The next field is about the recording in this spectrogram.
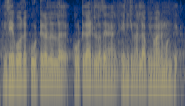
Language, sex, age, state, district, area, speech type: Malayalam, male, 18-30, Kerala, Thiruvananthapuram, urban, spontaneous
